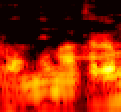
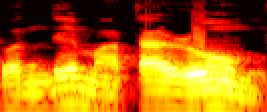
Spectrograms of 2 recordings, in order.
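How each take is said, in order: First: It is said with a plain native pronunciation. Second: It is said with a mocking foreign-sounding pronunciation. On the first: This is how we say it. "আমরা তো বন্দে মাতরম বলি" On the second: This is how the other side says it. "ওদের ক্ষেত্রে ব্যাপারটা বন্দে মাতারোম"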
